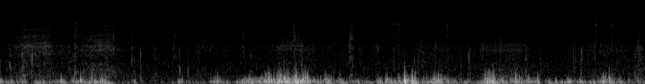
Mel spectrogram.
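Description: Footsteps of a person walking in boots on a dirt footpath, an uneven run of low thumps with rustling and a low rumble close to the microphone, and a sharper knock about four seconds in.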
